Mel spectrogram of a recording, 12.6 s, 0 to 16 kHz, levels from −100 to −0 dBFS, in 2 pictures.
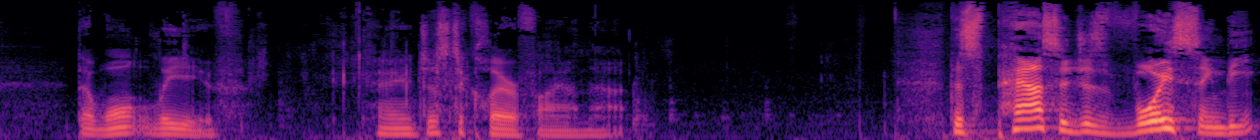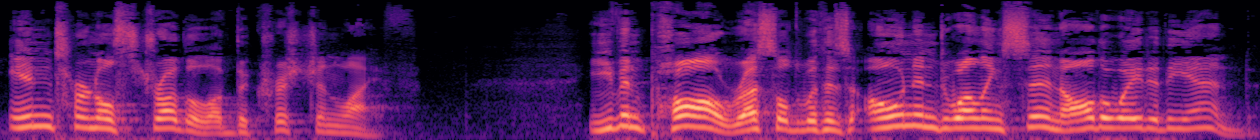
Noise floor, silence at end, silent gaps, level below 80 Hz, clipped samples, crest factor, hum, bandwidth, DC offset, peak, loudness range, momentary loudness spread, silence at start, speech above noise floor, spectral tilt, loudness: -75 dBFS; 0.1 s; none; -62 dBFS; under 0.1%; 20 dB; none; 15.5 kHz; under 0.1%; -8 dBFS; 21 LU; 20 LU; 0.4 s; 50 dB; -4.5 dB/octave; -25 LUFS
